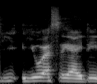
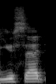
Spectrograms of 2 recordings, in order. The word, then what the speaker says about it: USAID: tonight yeah uh Charlie It's pronounced usaid not you said I think you said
